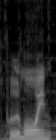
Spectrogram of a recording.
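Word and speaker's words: Purrloin: Like, I understand, like, it's Purloin. Purloin. It's loin, right?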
